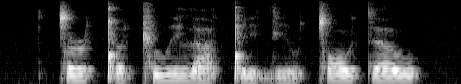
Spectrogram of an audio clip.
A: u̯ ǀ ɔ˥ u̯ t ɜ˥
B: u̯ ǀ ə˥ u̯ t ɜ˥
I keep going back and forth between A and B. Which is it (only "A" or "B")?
A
